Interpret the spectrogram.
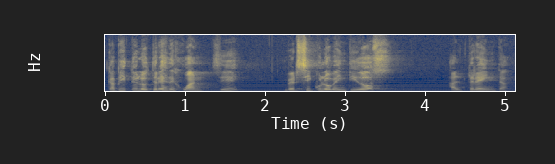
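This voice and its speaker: Animated Argentine preacher, slightly high voice. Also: male voice, takes it slowly. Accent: Argentine Spanish. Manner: animated storytelling, acting out his own past reactions. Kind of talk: church sermon with personal anecdote. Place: church.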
